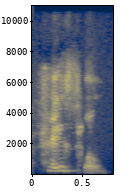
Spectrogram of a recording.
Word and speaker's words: Stejskal: No, I want to say your name, Stejskal. You got it.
